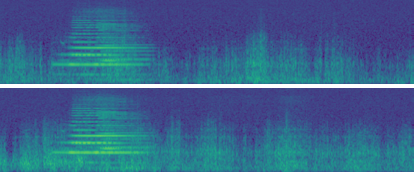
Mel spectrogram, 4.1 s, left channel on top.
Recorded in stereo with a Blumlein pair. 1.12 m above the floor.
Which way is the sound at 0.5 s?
10° right.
